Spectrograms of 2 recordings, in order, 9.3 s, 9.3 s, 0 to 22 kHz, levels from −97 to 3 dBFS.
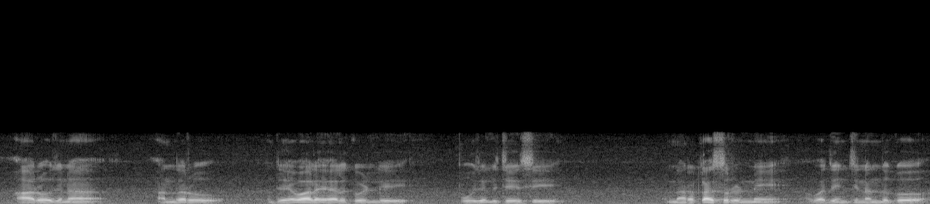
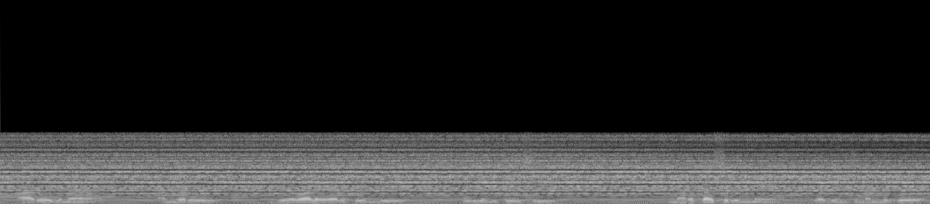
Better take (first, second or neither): first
